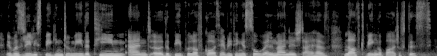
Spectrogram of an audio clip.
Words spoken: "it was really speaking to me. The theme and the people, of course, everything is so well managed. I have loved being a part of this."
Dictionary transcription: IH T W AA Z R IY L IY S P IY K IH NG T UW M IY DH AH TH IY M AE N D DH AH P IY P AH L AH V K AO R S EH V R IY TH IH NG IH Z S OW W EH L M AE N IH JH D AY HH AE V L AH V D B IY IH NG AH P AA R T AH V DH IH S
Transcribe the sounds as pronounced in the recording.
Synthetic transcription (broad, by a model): IH T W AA Z R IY L IY S P IY K IH NG T UW M IY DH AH T IY M AE N D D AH P IY P AH L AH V K AO R S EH V R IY T IH NG IH Z S OW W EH L M AE N IH JH D AY HH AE V L AH V D B IY IH NG AH P AA R T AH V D IH S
